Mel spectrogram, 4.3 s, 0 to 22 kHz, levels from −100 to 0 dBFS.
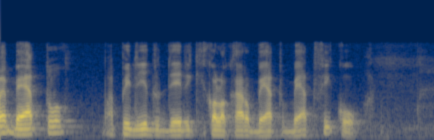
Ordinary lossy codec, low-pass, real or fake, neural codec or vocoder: none; 7.2 kHz; real; none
